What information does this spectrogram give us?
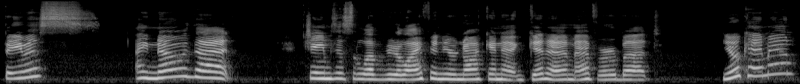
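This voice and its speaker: A woman's voice: fairly high pitch, lively intonation, unhurried. A woman from the United States doing a mocking dramatic reading, theatrical, with sarcastic asides. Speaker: reader and commentator.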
